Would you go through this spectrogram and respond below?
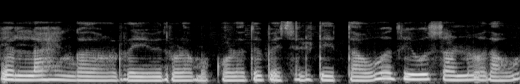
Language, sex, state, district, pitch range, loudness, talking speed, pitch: Kannada, female, Karnataka, Belgaum, 185-210 Hz, -13 LUFS, 140 wpm, 195 Hz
